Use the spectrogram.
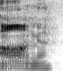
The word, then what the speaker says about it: Aang: Instead of Aang, it was Ung. Ong.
